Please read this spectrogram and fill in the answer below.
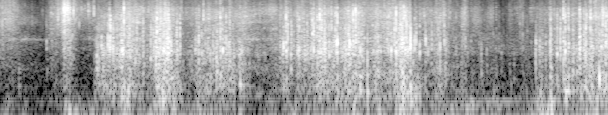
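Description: Plastic sheeting and tarp crinkling and rustling in irregular bursts as they are pulled back by hand.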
